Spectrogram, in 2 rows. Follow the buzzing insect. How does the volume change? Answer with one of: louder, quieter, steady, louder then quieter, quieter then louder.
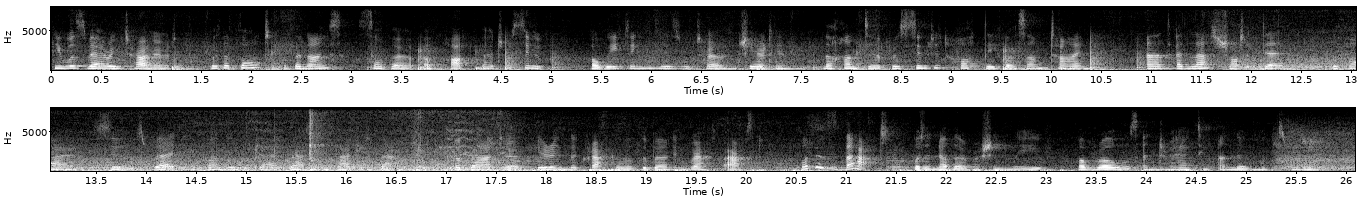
louder then quieter.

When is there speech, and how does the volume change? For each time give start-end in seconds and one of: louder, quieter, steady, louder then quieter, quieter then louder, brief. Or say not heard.
0.0-25.9 steady.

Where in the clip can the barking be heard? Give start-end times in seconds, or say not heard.
not heard.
